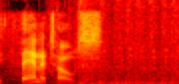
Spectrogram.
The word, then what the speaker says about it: Thanatos: refused it yes well that's because that's how they say it in the game they say thanatos yes exactly you said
